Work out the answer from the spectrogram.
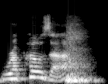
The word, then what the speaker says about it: Rapoza: But this week we've got Cathy, and I make sure I'm saying it correctly, Rapoza. That's correct.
